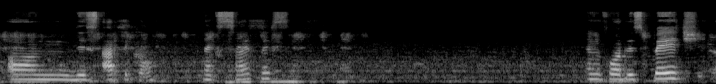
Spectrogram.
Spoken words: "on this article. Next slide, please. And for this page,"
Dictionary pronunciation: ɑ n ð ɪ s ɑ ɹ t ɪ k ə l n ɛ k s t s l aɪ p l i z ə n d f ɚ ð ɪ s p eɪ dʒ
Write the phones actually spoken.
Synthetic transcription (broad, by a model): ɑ n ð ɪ s ɑ ɹ t ɪ k ə l n ɛ k s t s aɪ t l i s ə n f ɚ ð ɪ s p eɪ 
